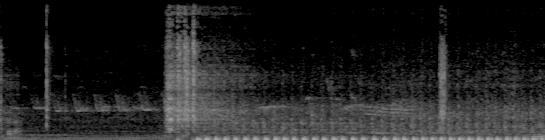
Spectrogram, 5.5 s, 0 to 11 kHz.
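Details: TVS Apache RTR 200 4V single-cylinder after engine work (cylinder, valve, rocker kits): quiet start, then even steady putter of about three and a half beats a second; healthy idle.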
